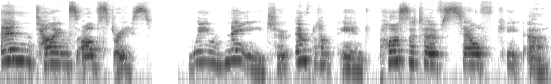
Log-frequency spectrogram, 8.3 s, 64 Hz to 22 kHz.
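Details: Adult woman with spasmodic dysphonia, a neurological voice disorder she has lived with for over 38 years; she reports stress worsens her voicing and speaking.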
